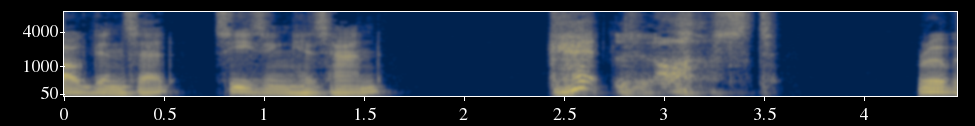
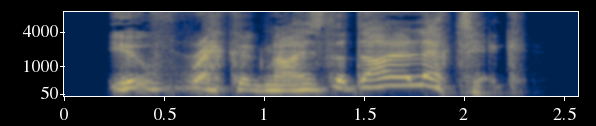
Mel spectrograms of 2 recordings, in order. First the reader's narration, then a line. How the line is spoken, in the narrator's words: Reuben spluttered, lips protruding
